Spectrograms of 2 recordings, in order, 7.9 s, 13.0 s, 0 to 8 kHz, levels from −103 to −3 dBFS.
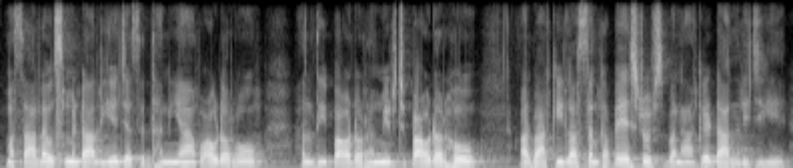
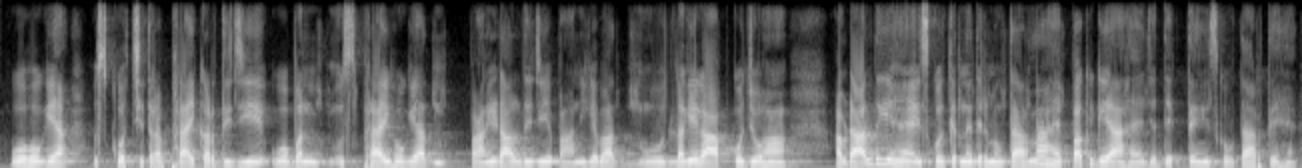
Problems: none marked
